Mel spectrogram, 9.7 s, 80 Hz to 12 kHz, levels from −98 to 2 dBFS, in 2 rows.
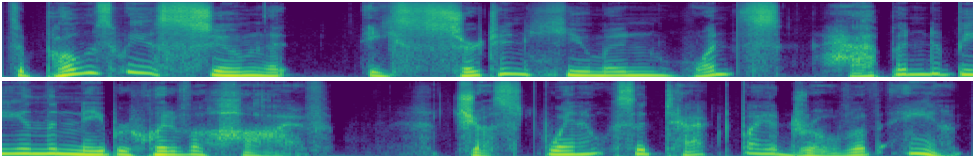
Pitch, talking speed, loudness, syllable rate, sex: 165 Hz, 165 wpm, -18 LUFS, 4.9 syllables/s, male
